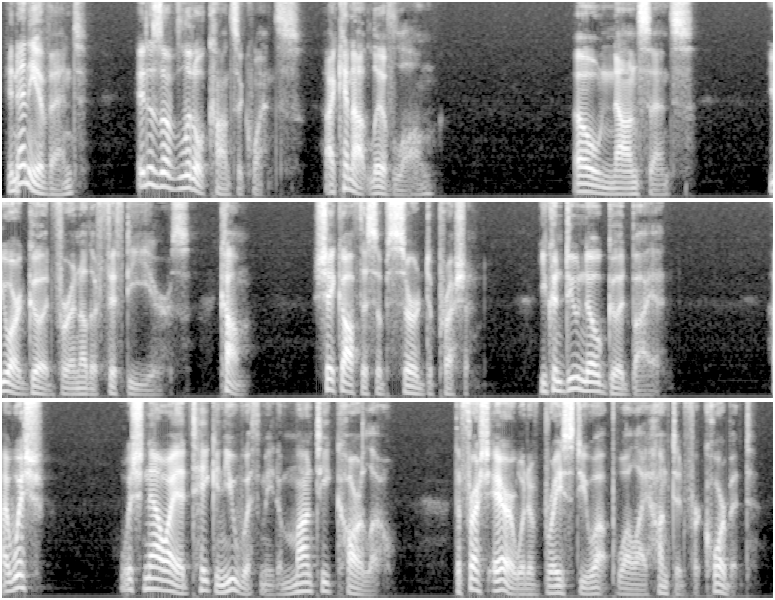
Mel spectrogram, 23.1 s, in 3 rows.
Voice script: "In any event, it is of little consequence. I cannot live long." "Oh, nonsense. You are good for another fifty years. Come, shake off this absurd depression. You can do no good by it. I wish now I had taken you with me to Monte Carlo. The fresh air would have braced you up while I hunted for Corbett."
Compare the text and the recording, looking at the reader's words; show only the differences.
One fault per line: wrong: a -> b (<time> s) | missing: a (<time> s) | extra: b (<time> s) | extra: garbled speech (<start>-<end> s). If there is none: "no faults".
extra: wish (16.6 s)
